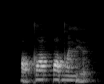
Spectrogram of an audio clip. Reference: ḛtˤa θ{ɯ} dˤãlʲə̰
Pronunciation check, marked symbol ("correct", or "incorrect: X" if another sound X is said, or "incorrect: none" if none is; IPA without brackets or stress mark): incorrect: ə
